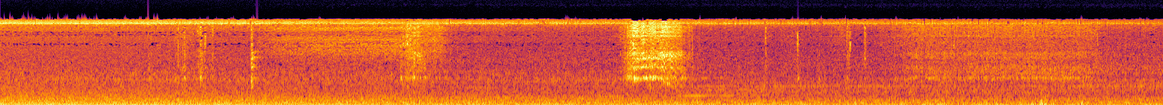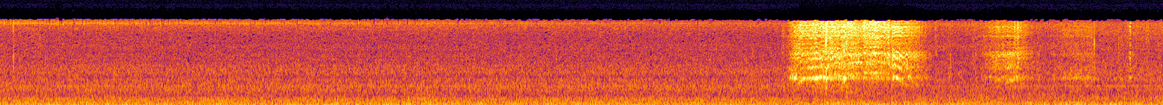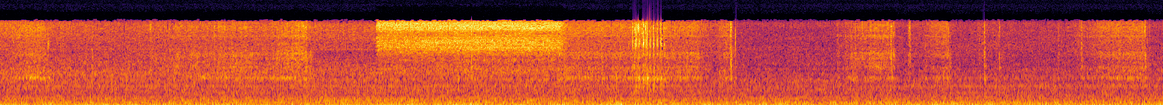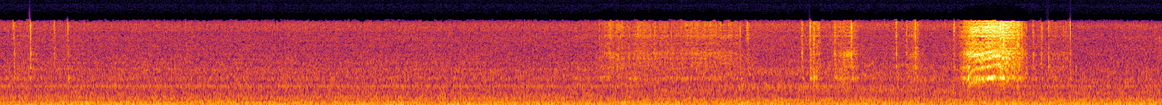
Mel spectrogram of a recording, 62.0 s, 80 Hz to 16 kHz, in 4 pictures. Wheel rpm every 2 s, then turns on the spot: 0, 0, 0, 0, 30, 0, 30, 10, 0, 0, 0, 0, 10, 90, 20, 10, 10, 20, 10, 30, 10, 20, 10, 0, 0, 0, 0, 20, 10, 40, 10.
12-14 28-32 38-40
